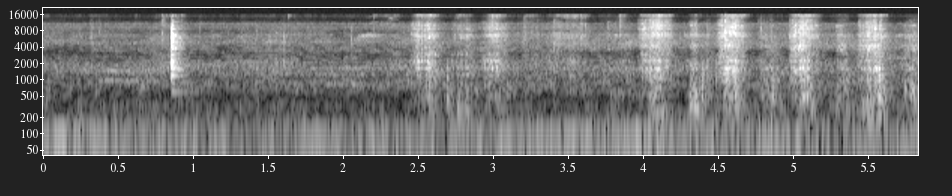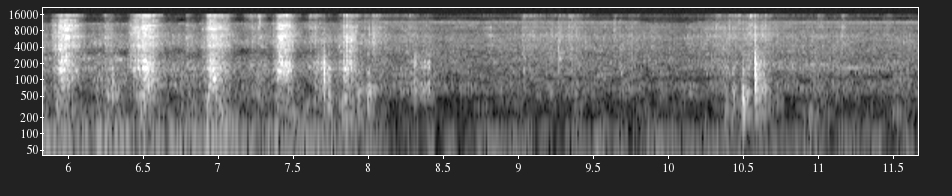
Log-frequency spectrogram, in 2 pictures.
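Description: Hand tool scraping and rasping along the wooden body of a carved sungka board, in quick repeated strokes at about three a second for several seconds. There is a sharp knock about a second in and another near the end.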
